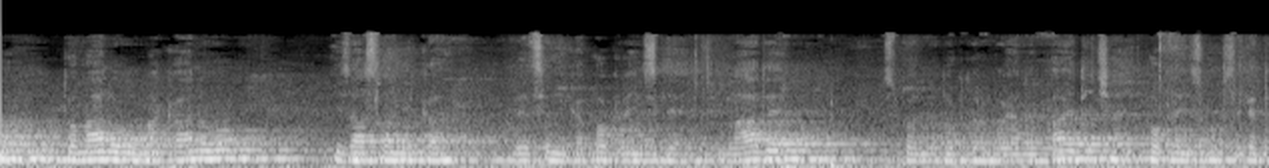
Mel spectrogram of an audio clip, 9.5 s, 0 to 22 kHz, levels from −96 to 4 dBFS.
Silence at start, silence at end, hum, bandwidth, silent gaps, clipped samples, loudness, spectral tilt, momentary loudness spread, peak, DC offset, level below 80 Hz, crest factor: 0 s; 0 s; none; 11 kHz; none; under 0.1%; -17 LUFS; -8 dB/octave; 9 LU; 0 dBFS; under 0.1%; -32 dBFS; 14 dB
